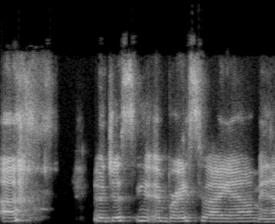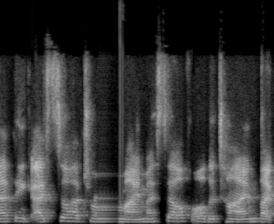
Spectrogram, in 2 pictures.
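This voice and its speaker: A woman with a slight Southern US accent, fairly high in pitch, her intonation fairly even. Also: fairly quick pace. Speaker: creative director panelist. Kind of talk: panel discussion.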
